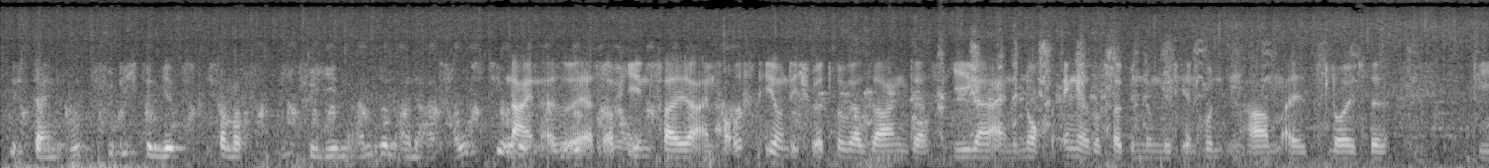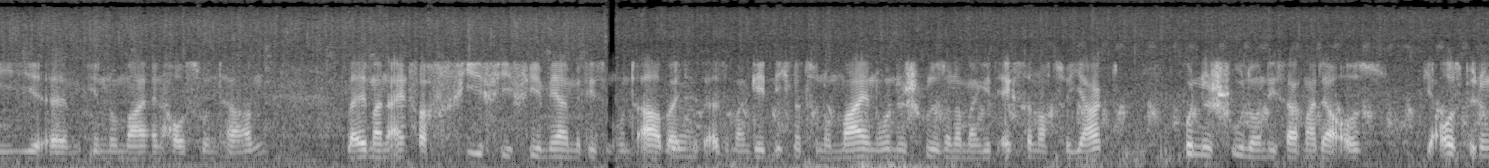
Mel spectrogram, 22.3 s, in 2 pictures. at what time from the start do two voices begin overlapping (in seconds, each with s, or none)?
3.8 s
